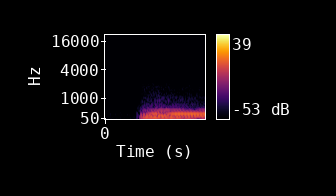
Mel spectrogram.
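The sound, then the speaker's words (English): After a brief silence, a siren sounds from the direction of the palace: a low, loud, droning wail that holds a steady pitch with rich buzzing harmonics and no voices over it. “And you start to hear a siren coming from the direction of the palace.”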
